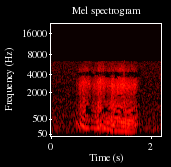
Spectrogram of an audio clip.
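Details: Single rough, buzzing, rattling breath about a second long; snoring.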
